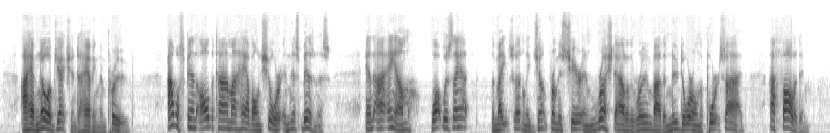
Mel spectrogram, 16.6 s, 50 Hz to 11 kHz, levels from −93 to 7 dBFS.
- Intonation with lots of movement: Yes, wide, 6.1 semitones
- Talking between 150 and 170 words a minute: No, average, 185 wpm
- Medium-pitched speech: Yes, medium, 155 Hz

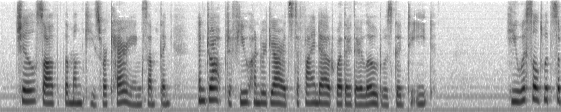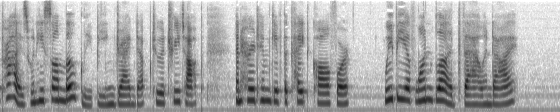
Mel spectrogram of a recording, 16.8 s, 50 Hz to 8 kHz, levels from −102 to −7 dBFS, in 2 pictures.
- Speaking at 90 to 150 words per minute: No, average, 195 wpm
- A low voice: No, high, 220 Hz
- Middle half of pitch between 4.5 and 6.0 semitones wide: Yes, average, 5.1 semitones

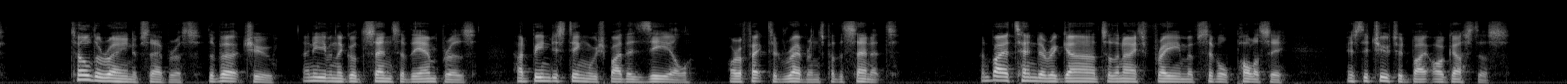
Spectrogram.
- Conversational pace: Yes, average, 165 wpm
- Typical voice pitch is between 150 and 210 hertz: No, low, 130 Hz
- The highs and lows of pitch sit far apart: No, average, 3.6 semitones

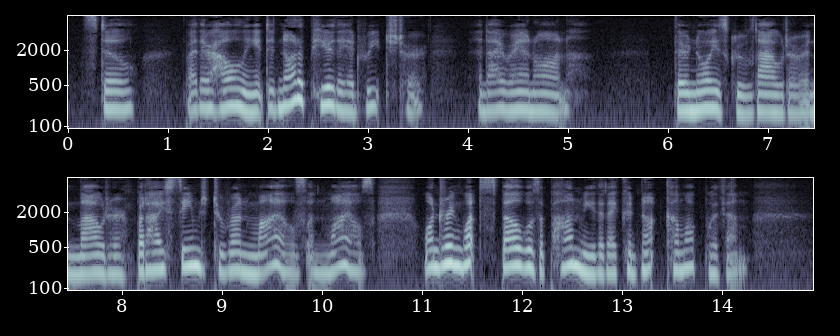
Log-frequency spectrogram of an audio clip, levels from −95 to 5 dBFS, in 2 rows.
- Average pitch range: Yes, average, 3.1 semitones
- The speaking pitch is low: No, high, 195 Hz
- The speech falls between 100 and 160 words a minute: No, average, 175 wpm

